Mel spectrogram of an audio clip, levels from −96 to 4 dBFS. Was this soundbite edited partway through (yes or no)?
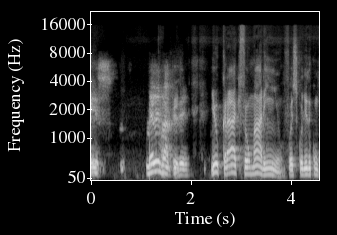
no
